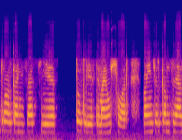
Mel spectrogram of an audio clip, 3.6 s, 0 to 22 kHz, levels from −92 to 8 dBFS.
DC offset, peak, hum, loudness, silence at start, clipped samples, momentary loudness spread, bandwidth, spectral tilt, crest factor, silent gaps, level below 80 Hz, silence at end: under 0.1%; 0 dBFS; none; -16 LUFS; 0 s; under 0.1%; 6 LU; 12 kHz; -2.5 dB/octave; 14 dB; none; -50 dBFS; 0 s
